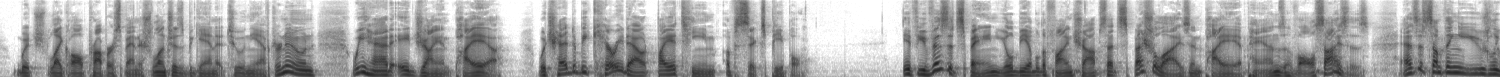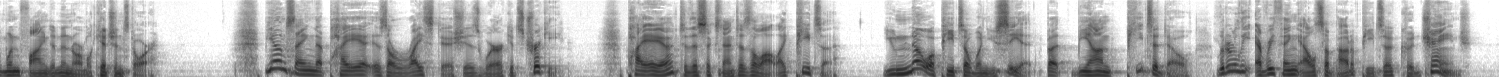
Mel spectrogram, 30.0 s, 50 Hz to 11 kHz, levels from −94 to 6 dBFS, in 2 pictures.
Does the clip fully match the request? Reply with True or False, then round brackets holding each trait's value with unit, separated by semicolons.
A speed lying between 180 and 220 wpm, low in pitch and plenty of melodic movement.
True (200 wpm; 110 Hz; 7.0 semitones)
